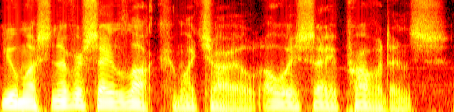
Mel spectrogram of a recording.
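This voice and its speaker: Man reading as low, grave old abbé. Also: very animated, vocal fry, a little mellow, slightly rough, no echo, heavily acted. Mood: moved, admonishing. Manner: grave, deliberate, admonishing. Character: stern, blunt older male abbé with hidden kindness. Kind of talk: audiobook character dialogue.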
